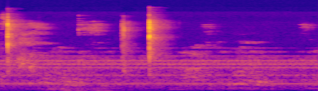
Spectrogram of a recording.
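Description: Two short sharp clicks about a second in, the second louder, from the phone being handled in her hands, over a faint steady hum.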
